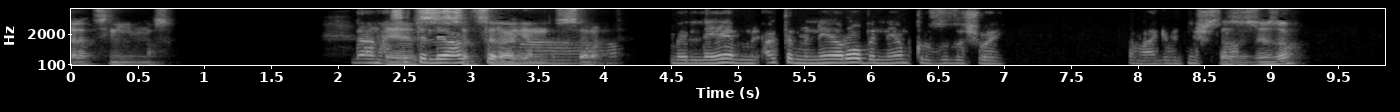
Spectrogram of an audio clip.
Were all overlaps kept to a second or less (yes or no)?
no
